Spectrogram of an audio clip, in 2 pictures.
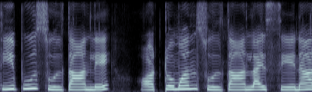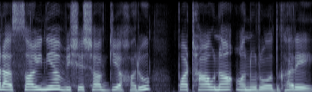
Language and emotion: Nepali, neutral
